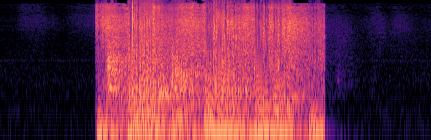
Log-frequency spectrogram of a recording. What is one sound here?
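A body tumbles down wooden stairs with loud thuds and crashes.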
